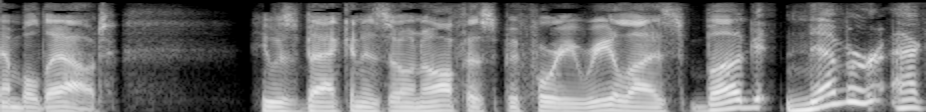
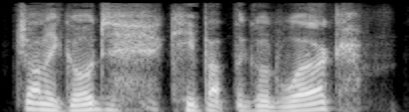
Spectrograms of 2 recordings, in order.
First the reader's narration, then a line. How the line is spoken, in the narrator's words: mumbled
